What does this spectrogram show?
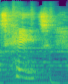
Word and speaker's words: Tet: today you learn how tate rhymes with light and how its numerical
